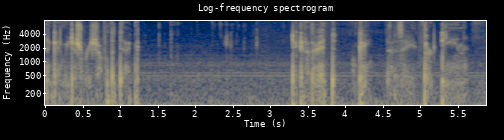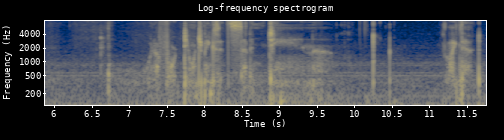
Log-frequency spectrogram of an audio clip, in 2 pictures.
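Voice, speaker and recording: The recording quality is low as a man whispers, playing a friendly, apologetic casino dealer for ASMR. Breathy and chatty, he reassures politely, though with some hesitation.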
